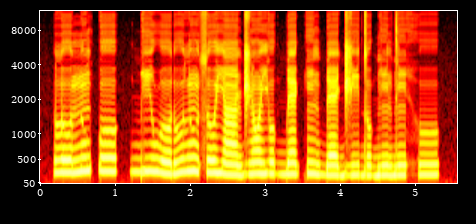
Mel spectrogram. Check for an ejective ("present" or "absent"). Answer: absent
